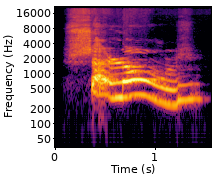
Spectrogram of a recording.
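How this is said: It is said with a French accent.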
